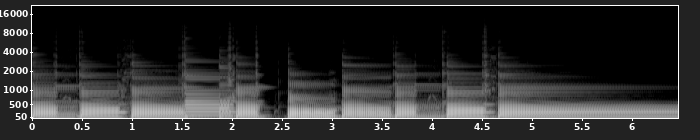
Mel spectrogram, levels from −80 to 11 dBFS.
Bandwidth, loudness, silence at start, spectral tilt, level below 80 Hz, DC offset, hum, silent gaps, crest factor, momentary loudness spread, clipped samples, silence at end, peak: 3.7 kHz; -17 LUFS; 0 s; -12.5 dB/octave; -28 dBFS; under 0.1%; 60 Hz at -40 dBFS; none; 16 dB; 6 LU; under 0.1%; 0 s; 0 dBFS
